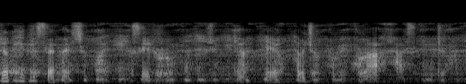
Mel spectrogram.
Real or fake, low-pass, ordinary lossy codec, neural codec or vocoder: fake; 7.2 kHz; none; autoencoder, 22.05 kHz, a latent of 192 numbers a frame, VITS, trained on one speaker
